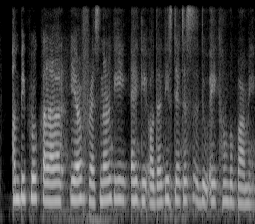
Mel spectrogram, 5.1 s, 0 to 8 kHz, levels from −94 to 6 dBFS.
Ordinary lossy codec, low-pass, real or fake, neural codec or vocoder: none; 7.2 kHz; fake; codec, 16 kHz in and 24 kHz out, 0.4 kbps, LongCat-Audio-Codec, two codebook decoder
